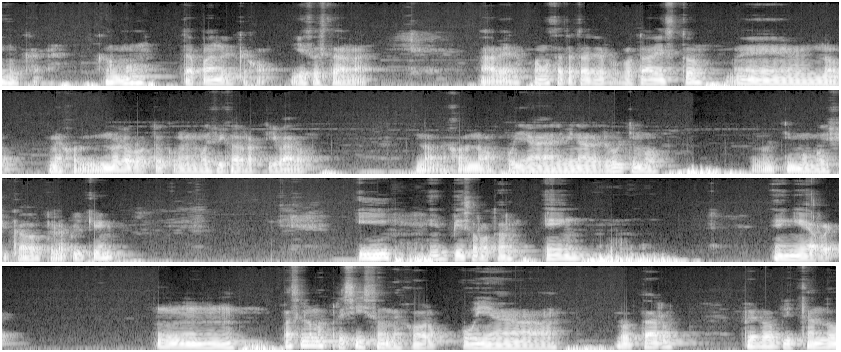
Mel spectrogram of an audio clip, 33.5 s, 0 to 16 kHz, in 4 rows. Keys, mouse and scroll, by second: 0.2-2.3 drag, 4.0-6.0 middle drag, 5.2 r, 10.0 r, 15.2-18.2 drag, 18.5 r, 23.2 r, 28.5 z, 30.5 z, 33.0-33.4 middle drag.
